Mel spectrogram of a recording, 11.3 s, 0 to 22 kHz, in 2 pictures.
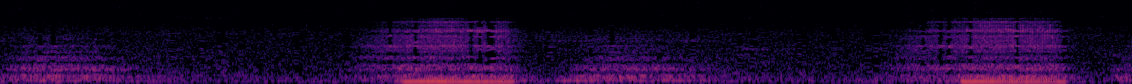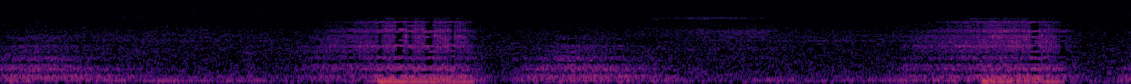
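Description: Rhythmic snoring with louder rasping inhalations about every 2.8 seconds and softer breaths between, around 22 a minute.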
